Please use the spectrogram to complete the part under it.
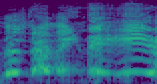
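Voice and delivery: high, loud, wailing wife; shrill wife voice. Retold or imitated. Preacher mimics wife crying over empty kitchen, high and wailing. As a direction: wail it like a desperate young wife.

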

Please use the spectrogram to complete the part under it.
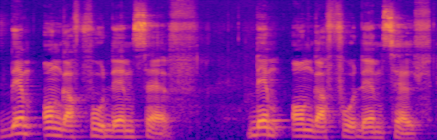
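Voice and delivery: Jamaican patois saying, repeated; patois proverb demo. Shown as a demonstration. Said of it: "They are only fooling themselves".

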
